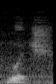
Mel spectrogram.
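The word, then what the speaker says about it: Łódź: the city whose name is written lords but pronounced wood mendel and joche ariel were the proprietors of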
